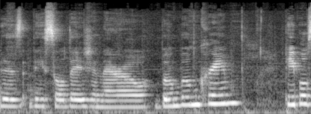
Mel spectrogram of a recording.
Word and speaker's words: Bum Bum: It is the Sol de Janeiro Boom Boom Cream. People say it's not Bum Bum Cream, so now I'm saying it the right way. Boom Boom Cream.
